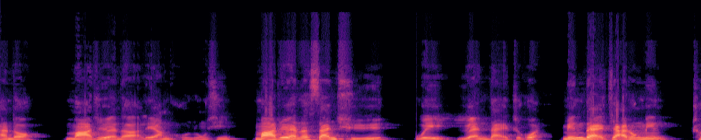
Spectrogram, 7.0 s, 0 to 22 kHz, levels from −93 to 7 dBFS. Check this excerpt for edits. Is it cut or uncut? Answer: cut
